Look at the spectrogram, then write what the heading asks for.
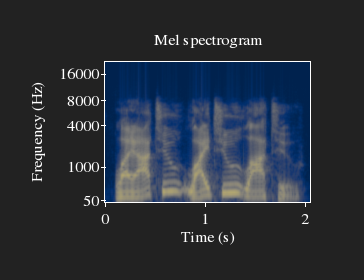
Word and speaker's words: Latu: Edge rusher, I believe it's pronounced Laitu. Is it Wow. Latu is his name. Latu, yeah.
